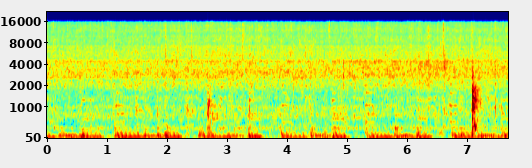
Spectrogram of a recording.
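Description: Chunks of beef sizzling steadily in hot oil in a wide steel pan as they sear and release their juices. A brief tap sounds near the end.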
